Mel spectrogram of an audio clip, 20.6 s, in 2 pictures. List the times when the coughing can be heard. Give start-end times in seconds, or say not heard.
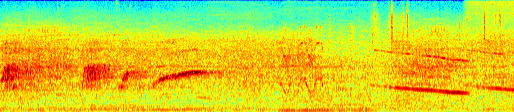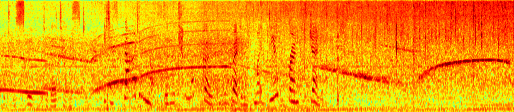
not heard.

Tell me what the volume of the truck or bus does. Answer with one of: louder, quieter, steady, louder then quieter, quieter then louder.
steady.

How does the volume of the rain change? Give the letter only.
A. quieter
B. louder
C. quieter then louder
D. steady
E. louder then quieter
B.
